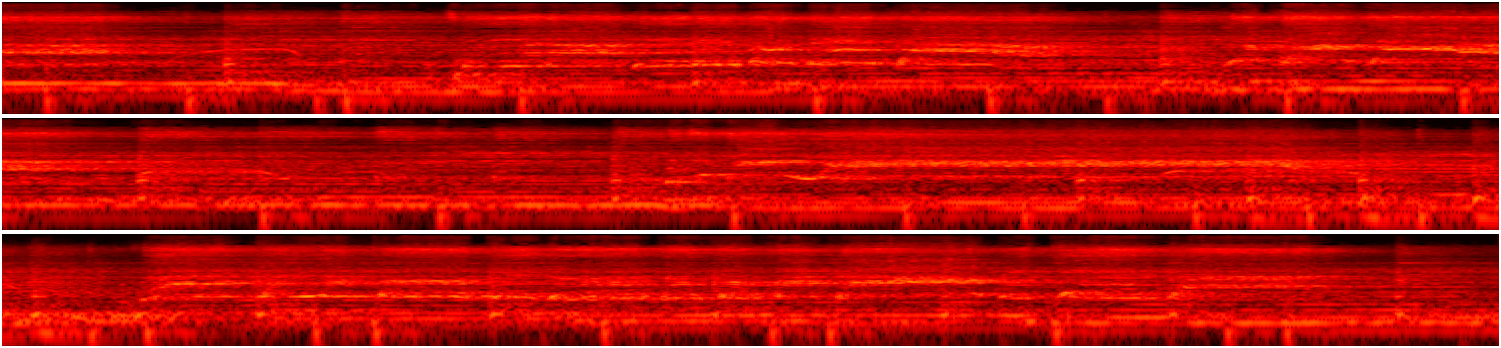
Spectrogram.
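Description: A live rock band playing loud through a stadium PA, with electric guitars over bass and drums.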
